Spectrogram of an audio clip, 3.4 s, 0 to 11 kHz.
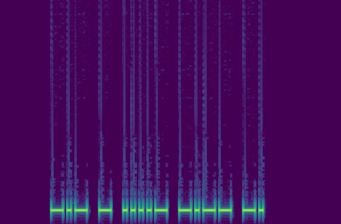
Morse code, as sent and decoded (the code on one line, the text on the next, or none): -.- - ....- -.-- -.
KT4YN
